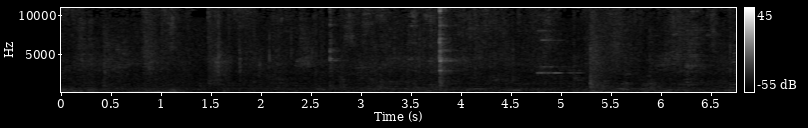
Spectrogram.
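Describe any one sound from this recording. A double bass is plucked.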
